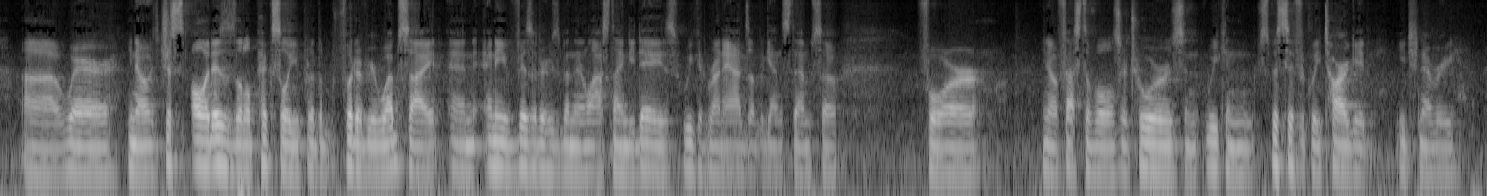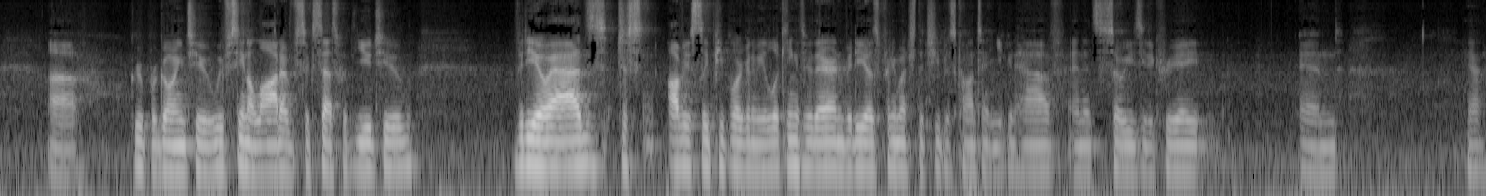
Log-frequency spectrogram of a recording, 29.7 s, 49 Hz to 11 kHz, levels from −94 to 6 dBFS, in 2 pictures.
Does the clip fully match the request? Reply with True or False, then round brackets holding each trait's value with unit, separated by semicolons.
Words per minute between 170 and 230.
True (200 wpm)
